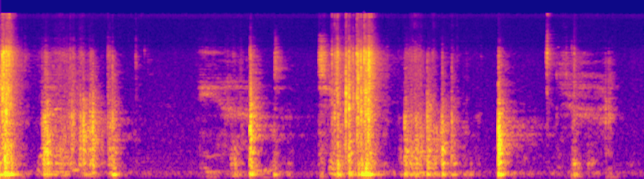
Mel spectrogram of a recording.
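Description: A tarot deck being riffle-shuffled by hand, its cards flicking together in several quick rattling flurries with short pauses between.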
